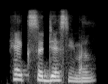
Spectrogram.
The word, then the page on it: hexadecimal: Indian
